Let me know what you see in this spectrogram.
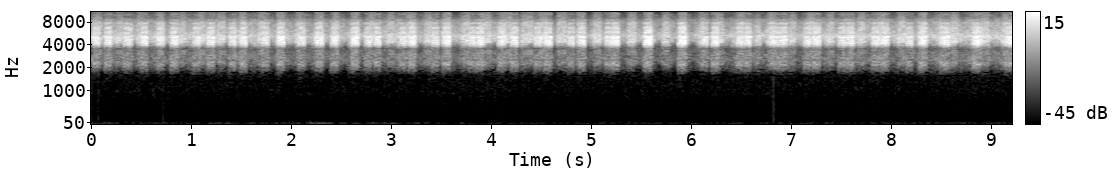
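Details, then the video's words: Midsummer cicadas in a Greek pine forest keep up a continuous, piercing buzz, rapidly throbbing about three times each second, steady in loudness throughout, with nothing else audible. "Cicadas singing in midsummer - Nature sounds from the Greek fauna - Sounds of cicadas"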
